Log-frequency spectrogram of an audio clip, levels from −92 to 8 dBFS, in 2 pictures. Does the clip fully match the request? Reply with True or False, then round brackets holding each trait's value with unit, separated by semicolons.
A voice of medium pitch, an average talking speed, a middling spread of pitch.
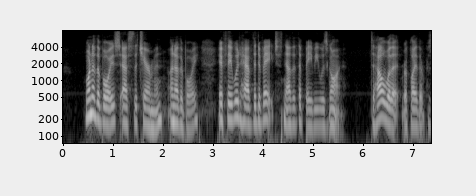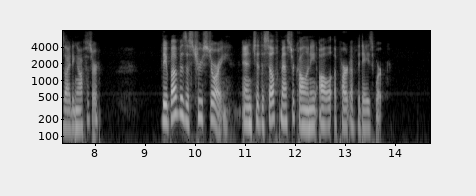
True (170 Hz; 195 wpm; 3.7 semitones)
